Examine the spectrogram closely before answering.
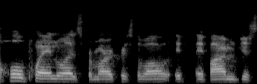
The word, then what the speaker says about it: Cristobal: And part of I know in Miami, like they want to get Cristobal, right? Is that how you say his name? Oregon's coach? Yeah. Yep. Mario Cristobal.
